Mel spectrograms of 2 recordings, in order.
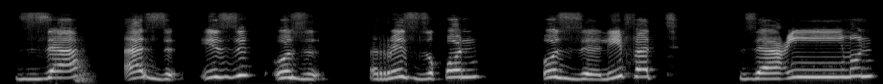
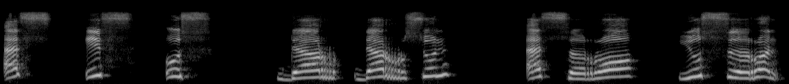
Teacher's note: سیٹی کی طرح آواز نکالی جاتی ہے. وہ حروف یہ ہے ز, سین, صاد. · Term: حروف صفیر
